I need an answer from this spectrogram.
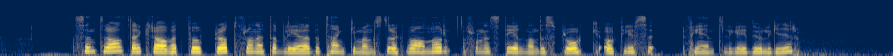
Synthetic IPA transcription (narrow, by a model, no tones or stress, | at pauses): sɛnt̪ʰɾɑːlt̪æɾkʰɾɑːvət̪pʰɔɵp̚bɾɔt̪ːfɾɔnɛt̪ableːɾad̪ət̪ʰaŋkəmœnst̪əɾɔkvɑːɳʊɾfɾɔnɛt̪st̪ɪːland̪əspɾoːkʰɔklɪfs | fɪɛnt̪ʰlɪɡaɪd̪ɛʊlʊɡiːəɾ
